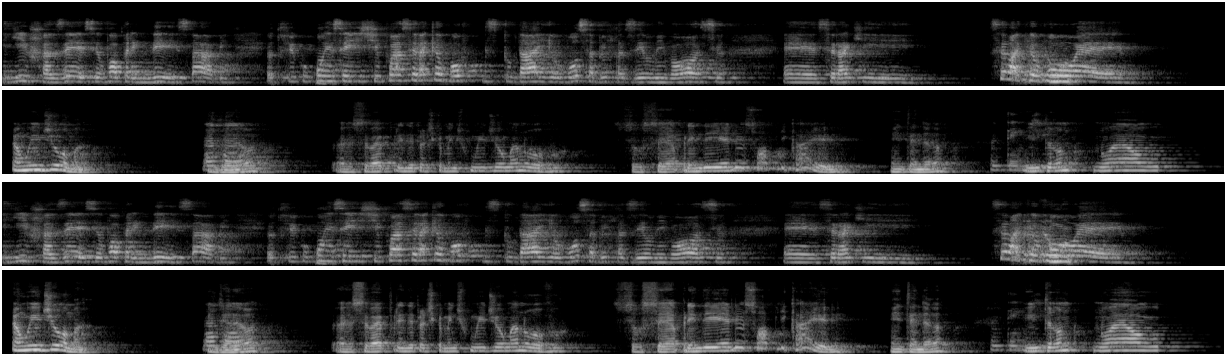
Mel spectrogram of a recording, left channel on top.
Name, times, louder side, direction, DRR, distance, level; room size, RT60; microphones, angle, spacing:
voice 1, 0.0-9.2 9.9-11.4 14.2-14.7 22.1-22.7, left 1 dB, 70° left, 3.9 m, -27 dB
voice 2, 10.2-10.7 12.3-13.1 14.3-14.8 15.5-17.9 18.4-20.7 21.1-21.7 22.4-23.8, right 1 dB, 55° right, 1.3 m, -24 dB
30.0 x 16.0 x 6.8 m
head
